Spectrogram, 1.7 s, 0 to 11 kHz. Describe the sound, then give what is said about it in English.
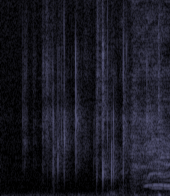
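Crinkling and crumpling of an A4 paper sheet: a quick run of soft, crackly rustles at low level that grow slightly denser toward the end. “Like, I just want to crumple it. Get a crumple on here.”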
